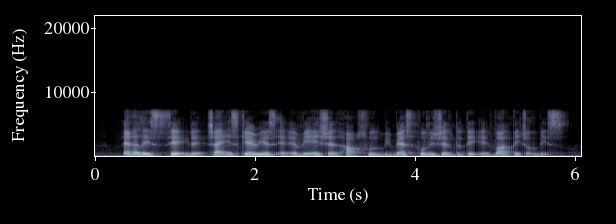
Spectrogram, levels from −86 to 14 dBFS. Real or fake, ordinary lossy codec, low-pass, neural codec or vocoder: fake; none; 7.2 kHz; autoencoder, 22.05 kHz, a latent of 192 numbers a frame, VITS, trained on many speakers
